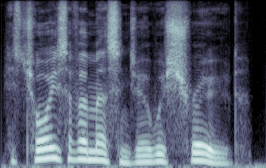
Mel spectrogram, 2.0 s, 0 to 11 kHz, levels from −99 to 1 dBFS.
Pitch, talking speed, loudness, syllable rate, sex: 145 Hz, 210 wpm, -14 LUFS, 5.7 syllables/s, male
